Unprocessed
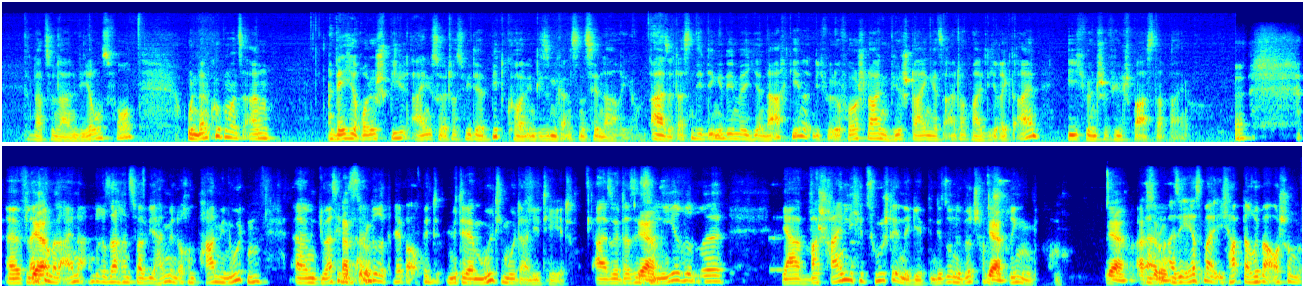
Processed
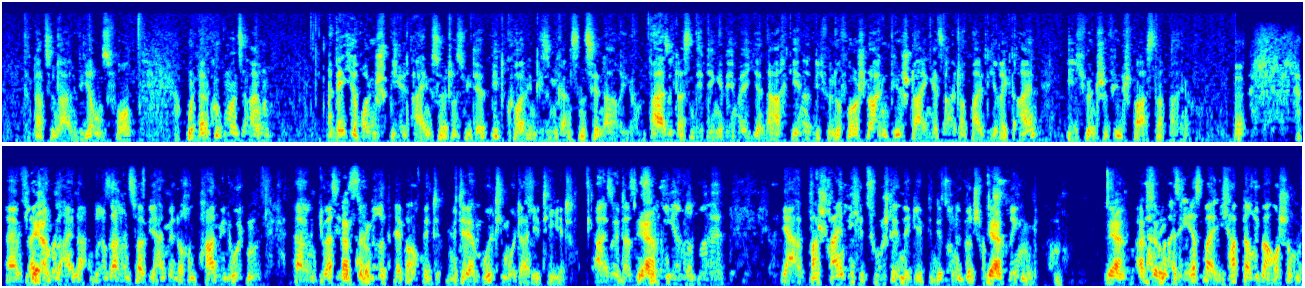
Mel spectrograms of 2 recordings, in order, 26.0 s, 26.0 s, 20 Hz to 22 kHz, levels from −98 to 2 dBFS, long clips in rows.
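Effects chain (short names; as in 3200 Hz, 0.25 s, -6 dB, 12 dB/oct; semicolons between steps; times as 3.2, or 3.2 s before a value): median-filter separation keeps percussive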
